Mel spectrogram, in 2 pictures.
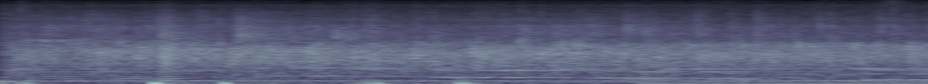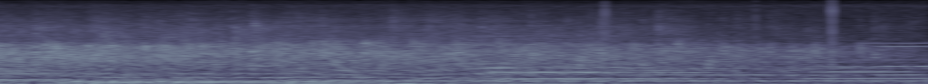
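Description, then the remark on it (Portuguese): An audience claps steadily in praise of the Lord, a dense, sustained wash of many hands filling the whole stretch, with a few sharper low thumps early on and a faint tonal hum beneath. “E com palmas nós louvamos ao Senhor, Pai.”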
